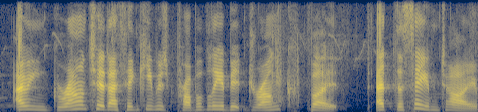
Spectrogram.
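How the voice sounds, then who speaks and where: The voice has a bright, sharp tone, ordinary pitch variation, and a moderate pace, in a dry, close sound with no echo. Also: woman, fairly high pitch for a woman. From Canada. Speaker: streamer. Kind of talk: casual chat.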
